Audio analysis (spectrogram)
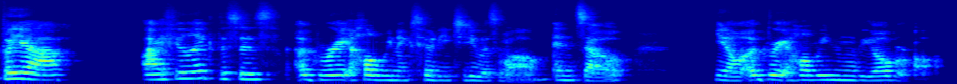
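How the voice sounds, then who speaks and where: A woman's voice: mid-range voice, steady tone, a little fast, bright, forceful tone. A young woman co-hosting a podcast, chatting casually with many fillers and restarts. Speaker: podcast co-host. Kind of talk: casual chat. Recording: roomy echo, distant mic.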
